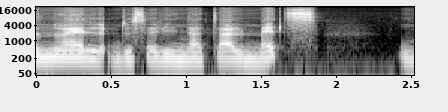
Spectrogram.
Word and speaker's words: Metz: de sa ville natale, Metz, ou Metz, je crois qu'il faut prononcer Metz dans le nord. Ça dépend. C'est ça, Metz Je crois, de souvenir, c'est Metz. Ouais.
